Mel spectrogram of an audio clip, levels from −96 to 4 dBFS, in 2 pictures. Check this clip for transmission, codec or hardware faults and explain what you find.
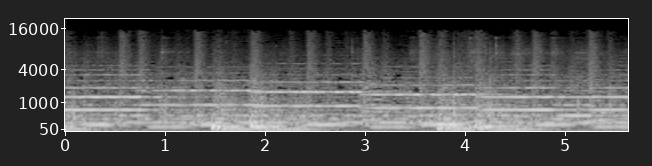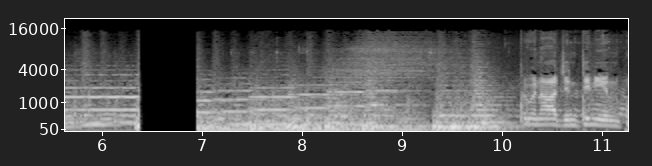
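One fault: an audio dropout to silence from 6.38 to 6.94 s, where sound cuts out mid-flow for about 0.56 s, likely because input was lost through disconnection, link failure or muting. No room tone remains; the waveform flattens and the spectrogram shows a blank vertical band.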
